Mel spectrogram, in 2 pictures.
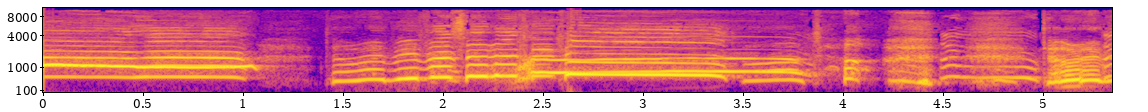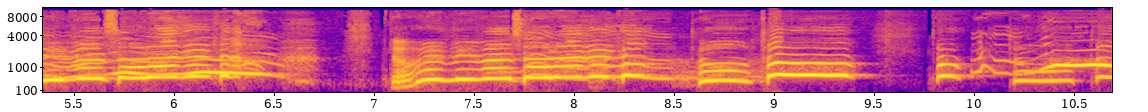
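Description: A Shih Tzu howls in long, wavering, tuneful notes that slide up and down in pitch.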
